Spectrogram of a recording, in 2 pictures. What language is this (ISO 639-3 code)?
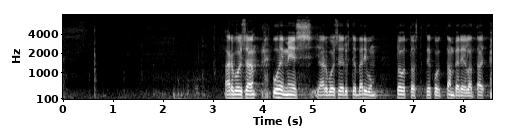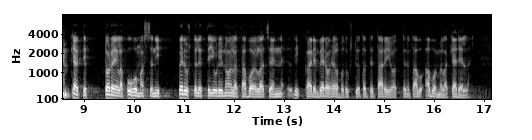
fin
